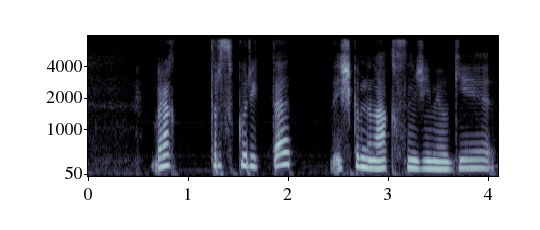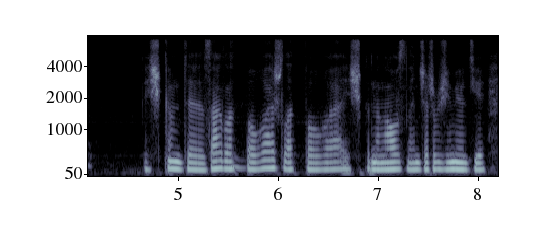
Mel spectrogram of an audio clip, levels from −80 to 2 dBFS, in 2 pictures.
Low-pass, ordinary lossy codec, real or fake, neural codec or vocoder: 7.2 kHz; none; real; none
